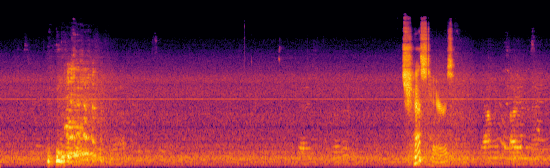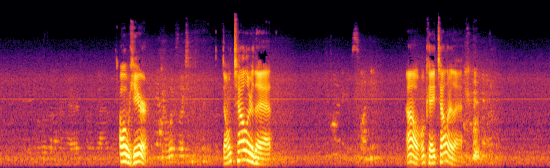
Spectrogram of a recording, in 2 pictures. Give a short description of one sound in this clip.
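A young woman speaks calmly into a nearby microphone, in short bursts with pauses.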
